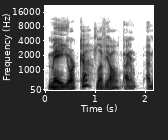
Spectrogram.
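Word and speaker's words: Mallorca: And, uh, MameM says, uh, Malorca is spelled or is pronounced Mayorca.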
